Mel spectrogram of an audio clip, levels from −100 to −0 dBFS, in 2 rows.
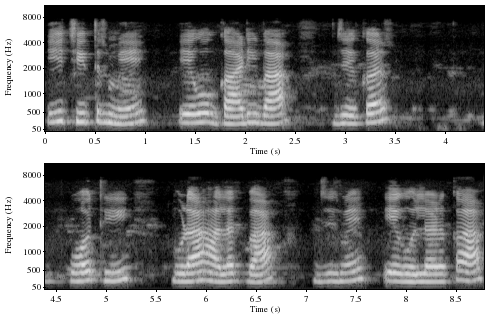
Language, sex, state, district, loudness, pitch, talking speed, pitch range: Bhojpuri, female, Bihar, East Champaran, -18 LUFS, 225 Hz, 110 wpm, 210-245 Hz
